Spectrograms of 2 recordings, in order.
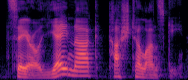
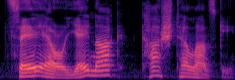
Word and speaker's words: Crljenak Kaštelanski: the actual spelling, and the pronunciation is Crljenak Kaštelanski. Don't try to say that 5 times fast, you may need a tissue. But it's Crljenak Kaštelanski.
